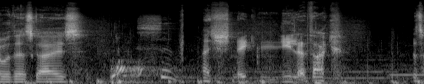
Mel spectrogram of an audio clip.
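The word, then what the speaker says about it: Nihlathak: That's Snake Nilathak. That's how you pronounce it. Nilathak.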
